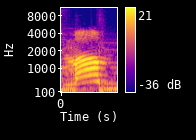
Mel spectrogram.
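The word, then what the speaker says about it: Ma'am: majesty and thereafter is mom pronounced name with a short ah as in jam from the 21st of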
